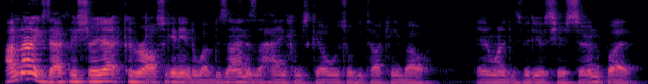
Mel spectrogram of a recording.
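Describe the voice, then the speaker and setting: A young man talks in a tired, low voice. He rambles loosely through a casual faith vlog, full of fillers and restarts, his pitch sitting deep in his chest. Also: fast talker, fairly bright tone. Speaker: YouTuber.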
